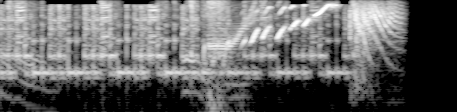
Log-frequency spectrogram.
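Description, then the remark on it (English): A cartoon running-out-the-door effect: a quick, rhythmic patter of scrambling steps, then a series of rising whistle-like zips and a springy boing before it cuts off abruptly. No one speaks. “Hey, you want to do the cartoon running out the door?”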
